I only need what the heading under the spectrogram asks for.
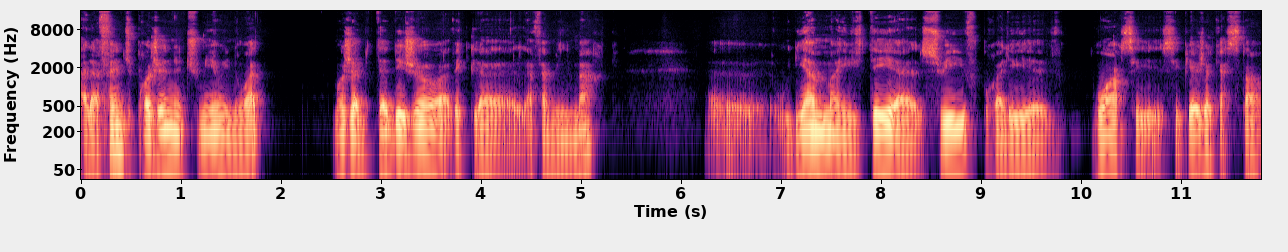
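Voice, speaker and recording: The pace is very slow, broken by long, frequent pauses. Intonation stays fairly even. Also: man, very deep, low pitch for a man. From Quebec, Lac-Saint-Jean. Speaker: photographer. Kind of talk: interview. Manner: hesitant, many fillers and repetitions.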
